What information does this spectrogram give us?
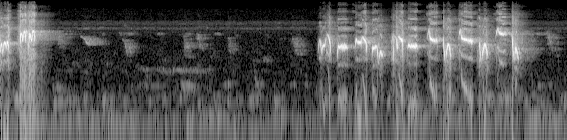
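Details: Horsfield's bush lark (branjangan) singing for masteran: a brief loud chirp burst, almost three seconds of silence, then a tumbling two-second warble of varied high whistled notes, some up-slurred.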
